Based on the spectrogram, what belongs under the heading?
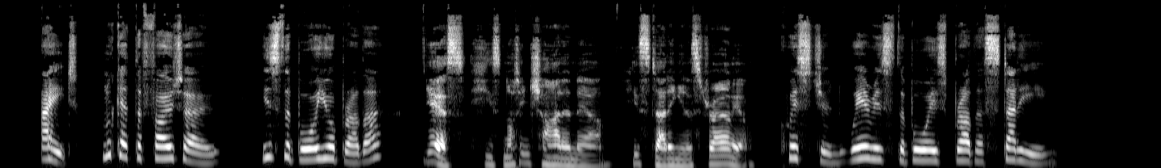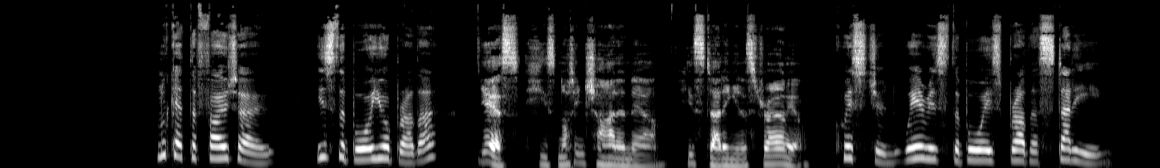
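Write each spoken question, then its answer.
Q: Question, where is the boy's brother studying?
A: In Australia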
